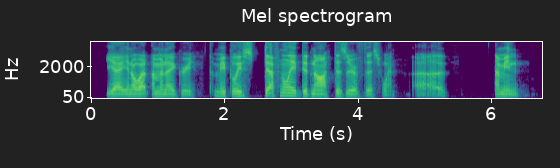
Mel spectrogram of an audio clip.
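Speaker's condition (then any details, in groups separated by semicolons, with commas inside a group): No condition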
